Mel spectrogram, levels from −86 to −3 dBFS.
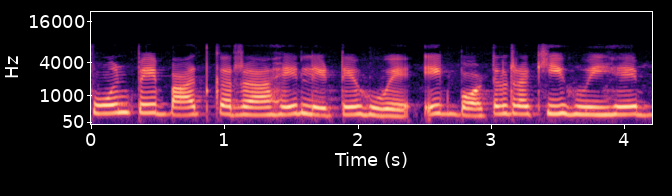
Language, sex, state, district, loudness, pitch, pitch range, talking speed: Hindi, female, Uttar Pradesh, Jyotiba Phule Nagar, -14 LUFS, 255 Hz, 240-270 Hz, 185 wpm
